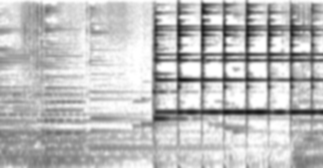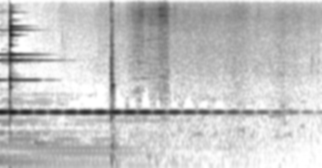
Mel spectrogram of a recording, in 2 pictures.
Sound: bell ringing

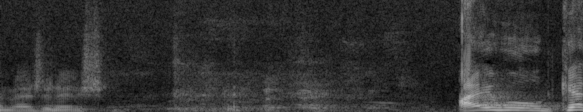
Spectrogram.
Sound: laughter

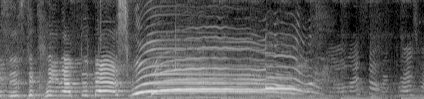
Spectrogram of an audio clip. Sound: all cheering

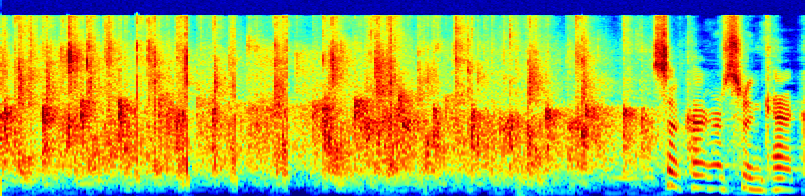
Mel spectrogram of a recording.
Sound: audience applauding

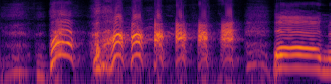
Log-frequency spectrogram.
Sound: laughs

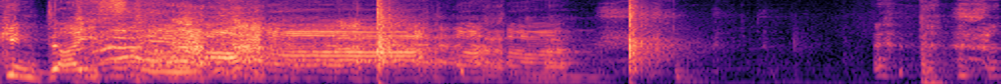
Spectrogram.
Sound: all laughing

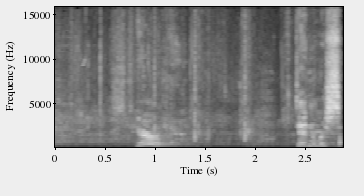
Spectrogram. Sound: congregation laughing; congregation clapping

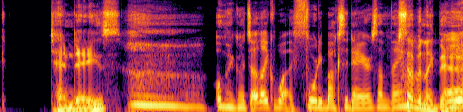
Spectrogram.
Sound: gasps

